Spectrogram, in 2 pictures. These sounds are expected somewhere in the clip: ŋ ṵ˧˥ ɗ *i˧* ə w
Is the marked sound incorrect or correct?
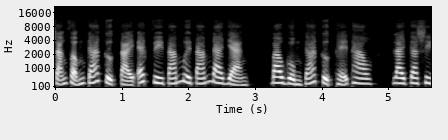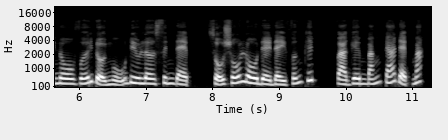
correct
